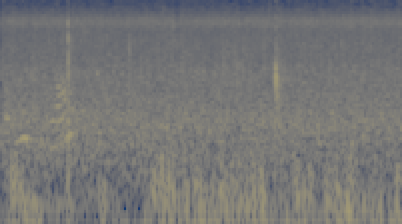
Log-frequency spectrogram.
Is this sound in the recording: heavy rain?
yes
